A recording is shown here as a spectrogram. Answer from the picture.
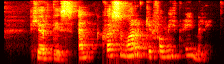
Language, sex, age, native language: Icelandic, female, 50-59, Icelandic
